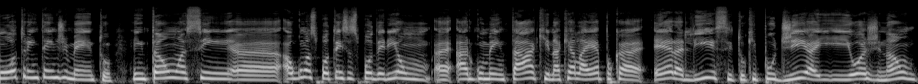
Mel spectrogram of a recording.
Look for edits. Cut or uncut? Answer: uncut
